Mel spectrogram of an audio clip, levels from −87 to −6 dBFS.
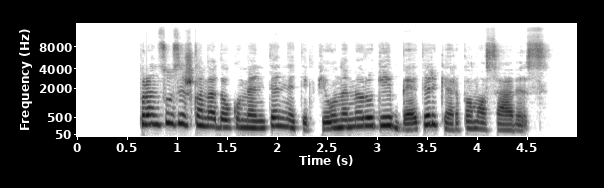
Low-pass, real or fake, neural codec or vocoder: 14.4 kHz; fake; vocoder, 44.1 kHz, 128 mel bands every 256 samples, BigVGAN v2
